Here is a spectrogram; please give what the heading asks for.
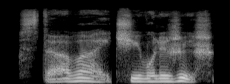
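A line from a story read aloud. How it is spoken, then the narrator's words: Familiar voice grumbling. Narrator (Russian): пробурчал знакомый голос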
